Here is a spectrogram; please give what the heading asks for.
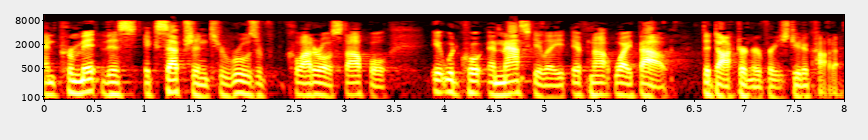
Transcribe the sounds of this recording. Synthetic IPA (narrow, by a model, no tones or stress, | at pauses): ɨ̃npʰə˞mɪt̪̚ðɪsɨksɛpʃɨ̃ntʰɨɹulˠzʌv̥kʰəlæɾə˞l̩ˠstɑpl̩ˠ | ɪʔ̚wəd̚kʰw̥oʊɾɨmæskjɨlˠeɪɾɪfnəʔ̚waɪpaʊt̪̚ | ðɨdɑk̚tə˞nɜ˞və˞ɨzdʉɾɨkʰɑ̰ɾə̰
